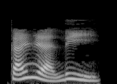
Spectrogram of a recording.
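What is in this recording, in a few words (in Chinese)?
"感染力" Mandarin Chinese; chinese-flashcards; hsk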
